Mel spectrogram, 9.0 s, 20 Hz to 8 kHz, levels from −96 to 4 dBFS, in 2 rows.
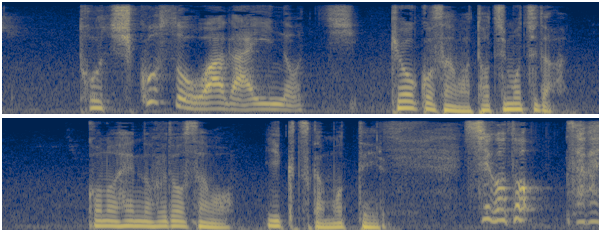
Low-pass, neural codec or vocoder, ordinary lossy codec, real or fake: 7.2 kHz; none; none; real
